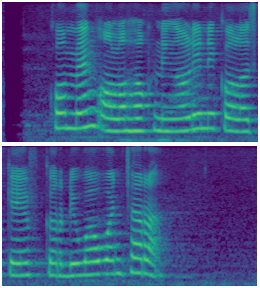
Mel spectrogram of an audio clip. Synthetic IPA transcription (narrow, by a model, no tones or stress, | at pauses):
kɔmɛŋɔlɔɦɔk̚niŋɔlinikɔlaskefkərdiwawaɲt͡ʃaɾa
